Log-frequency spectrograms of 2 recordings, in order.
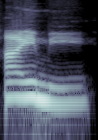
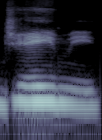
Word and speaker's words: Jaime: have like Jaime, his name is Jaime, but it's spelled, it looks like Jamie to people.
